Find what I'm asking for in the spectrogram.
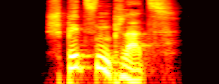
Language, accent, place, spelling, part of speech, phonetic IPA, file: German, Germany, Berlin, Spitzenplatz, noun, [ˈʃpɪt͡sn̩ˌplat͡s], De-Spitzenplatz.ogg
- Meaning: top position, top spot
